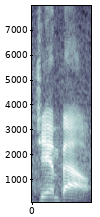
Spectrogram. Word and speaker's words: Jambao: going to do also name correction it's jam bao jumbo so jambao excuse me like it rhymes with rambo yeah yeah and if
